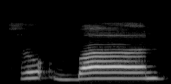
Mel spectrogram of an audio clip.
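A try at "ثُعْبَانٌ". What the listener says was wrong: Dari salah huruf sa-nya. Diulang. Pokoknya su-nya harus benar.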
